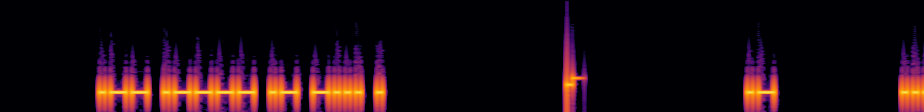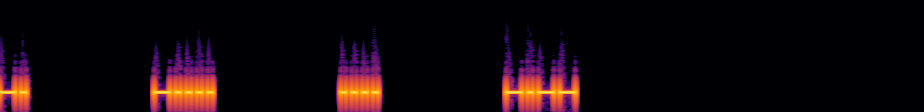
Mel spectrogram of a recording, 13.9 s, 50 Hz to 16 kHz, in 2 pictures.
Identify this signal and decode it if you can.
Morse code, heard as a keyed tone, about 30 wpm, spaced as for 13 wpm, 700 Hz. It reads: W1ABE AF6HY
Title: USA Call Signs - 5 Characters - 8x Character Spacing - 30wpm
